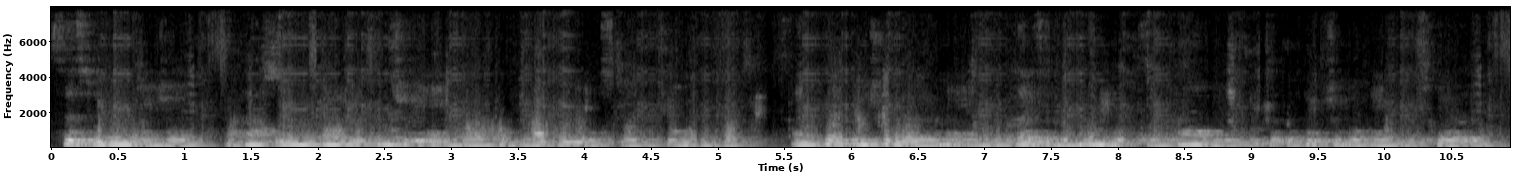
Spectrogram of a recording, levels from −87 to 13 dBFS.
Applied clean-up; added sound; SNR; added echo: neural separator model SepFormer DNS4.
